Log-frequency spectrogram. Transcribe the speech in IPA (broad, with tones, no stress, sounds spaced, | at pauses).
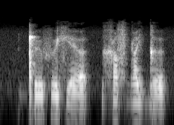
ǃʼ ʏ˦ f ʏ˦ xʲ ɛ˨ ɐ̯ | x ə˨ sˤ ɡ ɛ˨ j ɡ ə˨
